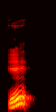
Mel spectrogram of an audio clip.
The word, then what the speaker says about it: Et: Et vous êtes employé, ici, féminin, un E. E. Ok, d'accord. Et vous? Et vous? Et? So remember the T is silent here.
